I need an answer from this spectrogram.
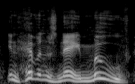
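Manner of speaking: high, urgent earnest plea. A narrator's reading. Friend urging the man to leave the chair, earnest. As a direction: beg him to move before it is too late. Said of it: "said the one I knew very earnestly".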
